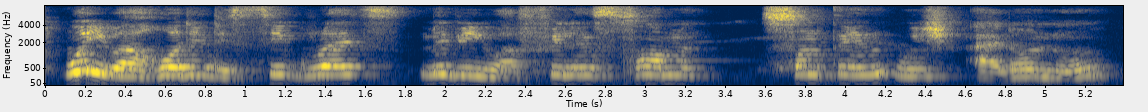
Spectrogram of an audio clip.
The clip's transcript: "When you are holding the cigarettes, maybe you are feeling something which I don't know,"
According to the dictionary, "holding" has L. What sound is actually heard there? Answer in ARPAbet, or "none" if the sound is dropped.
L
